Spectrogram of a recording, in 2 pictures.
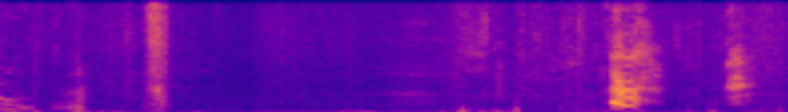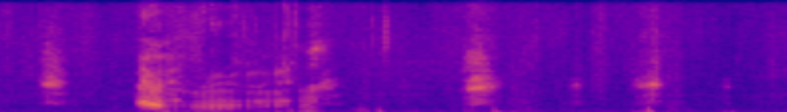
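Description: A Pomeranian giving two short barks, one sharp about two seconds in and a fuller one about a second later, among light crunches of footsteps in snow.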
